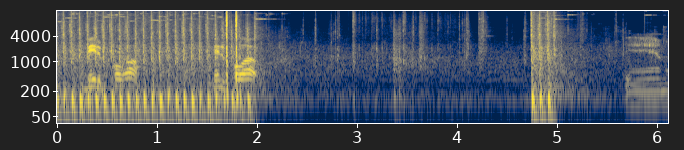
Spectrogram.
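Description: A rifle magazine clicks into place during a reload.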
